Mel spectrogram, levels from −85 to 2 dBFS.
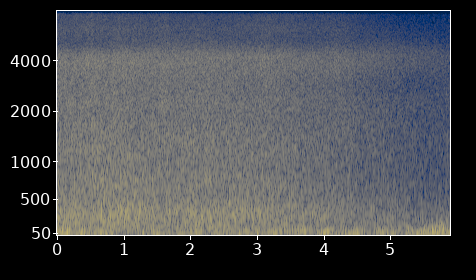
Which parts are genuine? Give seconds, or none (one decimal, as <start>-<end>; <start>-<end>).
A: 0.0-1.5; 2.2-2.6; 3.7-5.9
